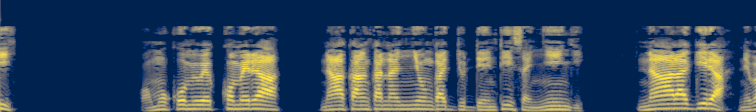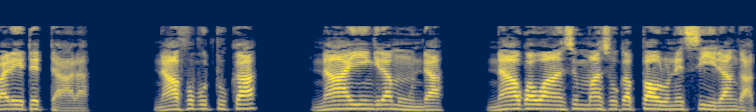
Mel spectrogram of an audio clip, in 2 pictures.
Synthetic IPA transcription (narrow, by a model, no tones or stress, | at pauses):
o̞̰mukumiwe̞kːo̞me̞ɾa | naːkaːŋkanaɲːo̞ŋɡaɟːudːe̞ːntiːsaɲːiːɲɟḭ | naːlaɡiɾaneβale̞ːte̞tːa̰ːla̰ | naːfuβutuka | naːjiːŋɡiɾamuːnda | naːɡwawaːnsimumaːs̬o̞ɡapːaulo̞ne̞siːɾaŋɡa̰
